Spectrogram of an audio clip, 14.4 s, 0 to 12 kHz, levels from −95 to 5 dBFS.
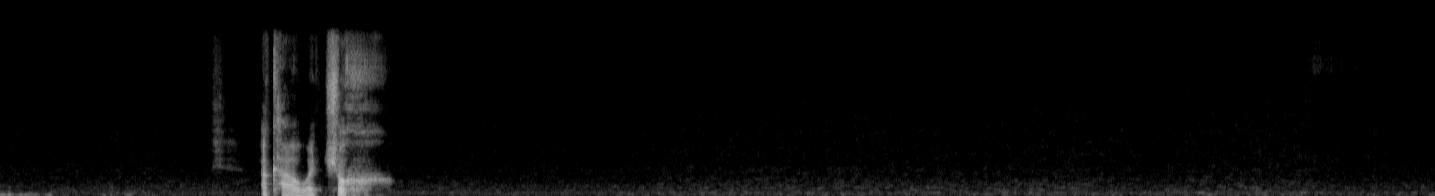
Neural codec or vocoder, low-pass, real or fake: vocoder, 22.05 kHz, 80 mel bands, WaveNeXt; 9.9 kHz; fake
